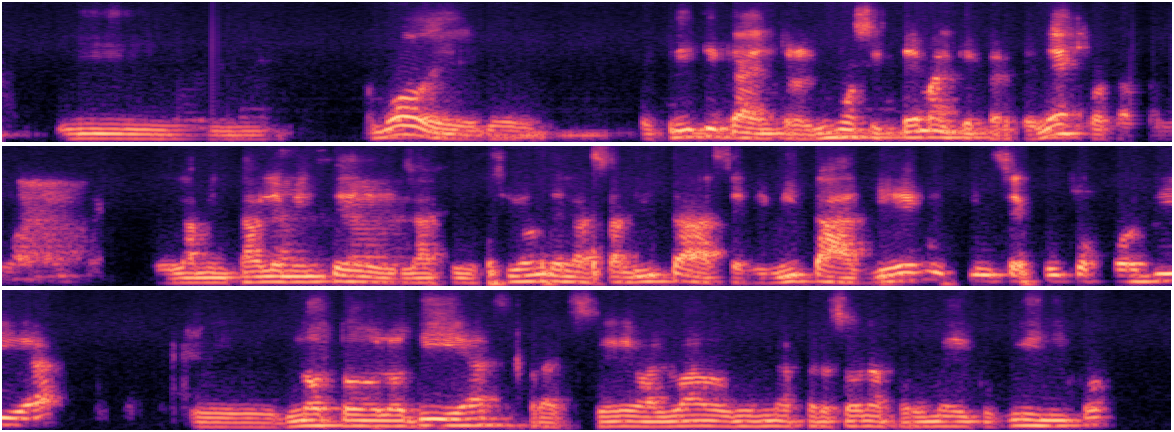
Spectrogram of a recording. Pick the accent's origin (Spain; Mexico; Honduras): Honduras; los saberes ancestrales en mi país, donde vengo, donde nací, en Honduras, específicamente, hay comunidades totalmente abandonadas por el Estado.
